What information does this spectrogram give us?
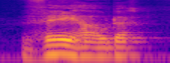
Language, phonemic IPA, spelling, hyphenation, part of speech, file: Dutch, /ˈveːˌɦɑu̯.dər/, veehouder, vee‧hou‧der, noun, Nl-veehouder.ogg
- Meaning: someone who keeps livestock, a livestock farmer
